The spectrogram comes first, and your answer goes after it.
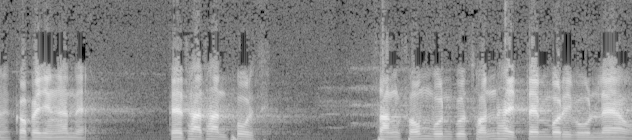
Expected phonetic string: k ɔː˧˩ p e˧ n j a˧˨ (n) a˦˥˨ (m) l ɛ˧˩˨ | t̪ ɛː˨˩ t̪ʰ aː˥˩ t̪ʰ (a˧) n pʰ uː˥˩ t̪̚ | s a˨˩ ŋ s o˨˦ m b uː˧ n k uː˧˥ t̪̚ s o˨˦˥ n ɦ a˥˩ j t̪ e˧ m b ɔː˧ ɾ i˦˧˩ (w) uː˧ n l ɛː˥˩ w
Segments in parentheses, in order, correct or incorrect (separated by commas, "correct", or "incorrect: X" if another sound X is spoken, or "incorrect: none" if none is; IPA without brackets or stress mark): incorrect: ŋ, incorrect: n, incorrect: a˥˩, incorrect: b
